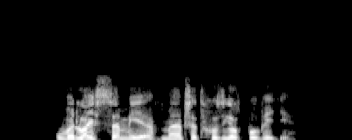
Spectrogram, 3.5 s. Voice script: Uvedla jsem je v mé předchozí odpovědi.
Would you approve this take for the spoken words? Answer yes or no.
yes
